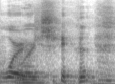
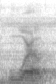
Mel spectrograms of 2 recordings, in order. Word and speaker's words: World: pessoas diziam, eu vou para o Beto Carreiro Word. Falava, Beto Carreiro, o que é Word? E é Beto Carreiro World. World.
